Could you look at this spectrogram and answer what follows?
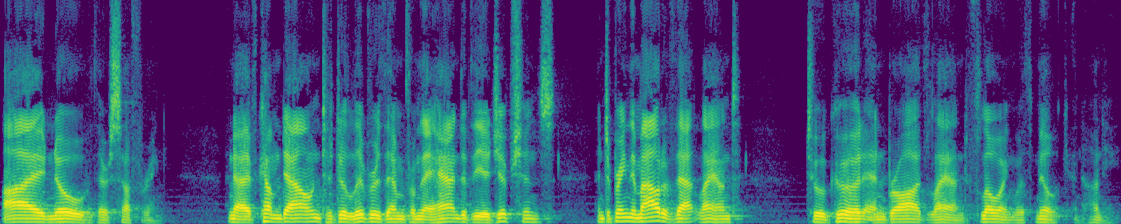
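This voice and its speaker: A man's voice: lowish voice, fairly even intonation, moderate pace, natural voice. A man voicing God in a scripture reading as a commanding, solemn divine figure, emphatic and declamatory. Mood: solemn, resolute.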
